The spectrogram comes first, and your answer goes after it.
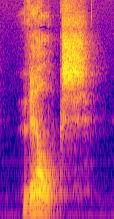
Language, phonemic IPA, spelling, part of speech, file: Dutch, /ˈwɛlᵊks/, welks, pronoun, Nl-welks.ogg
- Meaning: whose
